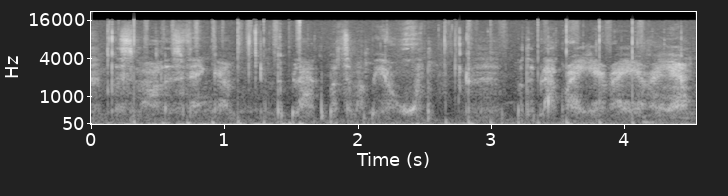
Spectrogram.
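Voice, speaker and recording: Loud background noise surrounds a soft-spoken woman. She talks at a fairly quick pace. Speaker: ASMR creator. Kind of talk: ASMR role play, soft repetitive talk. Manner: soft, hushed ASMR voice. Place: home room.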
